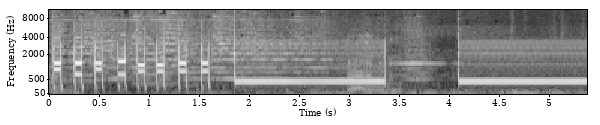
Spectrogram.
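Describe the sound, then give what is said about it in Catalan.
Telephone keypad dialing tones play as a rapid run of short, evenly spaced beeps. A long steady tone follows, then a brief garbled sound, then another sustained steady tone. “Deixem-me fer unes trucades. Bé, deixem-me fer una trucada ràpida. Deixem marcar...”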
